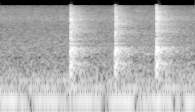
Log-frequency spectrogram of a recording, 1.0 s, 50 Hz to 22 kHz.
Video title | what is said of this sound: Les secrets du caviar Petrossian - Coulisses #7 - VANITY FAIR | il y a un tout petit peu d'air dans la boîte. Donc ça, c'est pas bon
